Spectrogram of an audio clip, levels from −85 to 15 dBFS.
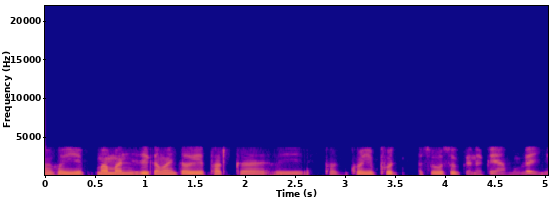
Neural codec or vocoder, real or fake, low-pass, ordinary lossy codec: none; real; 3.6 kHz; none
